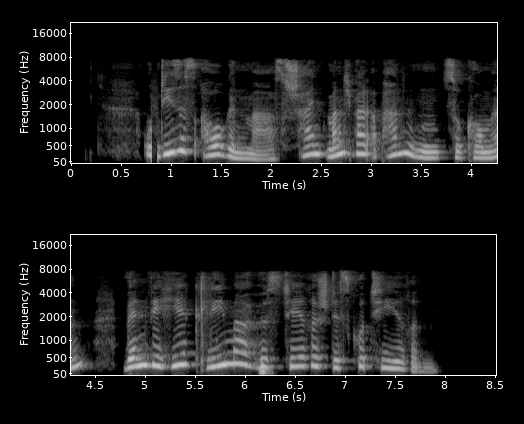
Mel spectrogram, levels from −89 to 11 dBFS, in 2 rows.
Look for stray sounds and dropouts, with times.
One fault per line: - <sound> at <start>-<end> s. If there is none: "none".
- dropout at 0.8-0.9 s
